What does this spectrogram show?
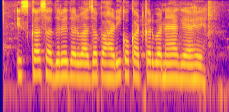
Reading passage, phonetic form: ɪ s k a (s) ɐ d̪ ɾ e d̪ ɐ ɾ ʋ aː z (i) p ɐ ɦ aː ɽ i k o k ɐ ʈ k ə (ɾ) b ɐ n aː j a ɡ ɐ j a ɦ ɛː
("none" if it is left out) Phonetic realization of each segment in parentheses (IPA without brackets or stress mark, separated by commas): s, a, ɾ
